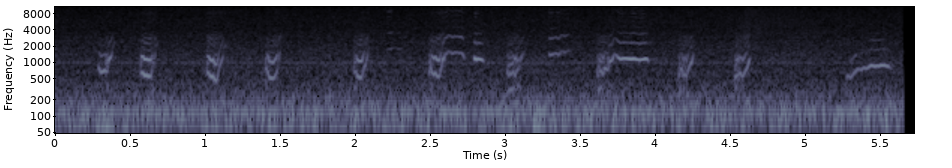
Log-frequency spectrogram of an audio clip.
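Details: Talkative pet guinea pig named Hootie giving a series of short squeaky chirps, some rising and falling, about two per second, over a steady low hum.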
